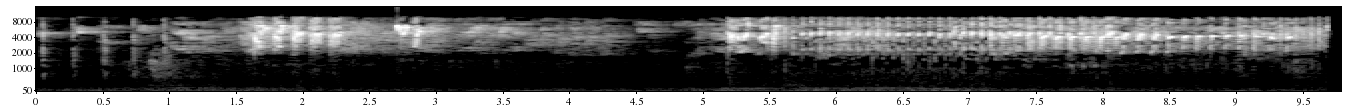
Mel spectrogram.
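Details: Chirping pet lovebirds: scattered clicks, then bursts of shrill squeaky chirps, a short quiet gap, and a long rapid run of piercing repeated chirps to the end.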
